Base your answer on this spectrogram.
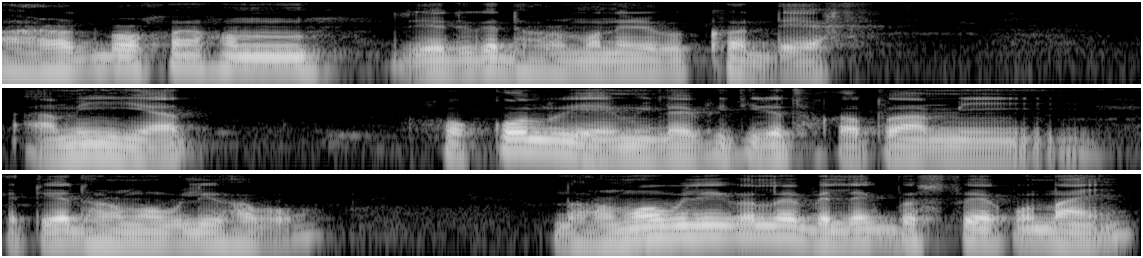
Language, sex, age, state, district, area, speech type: Assamese, male, 60+, Assam, Darrang, rural, spontaneous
